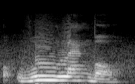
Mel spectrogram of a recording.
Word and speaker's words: Vu Lan Bồn: Đúng ra là Ulambana hay là Ulambồn, nhưng mà mình đọc trại ra thành Vu. Chữ Vu bây giờ là thế chữ Ô đó, Ulam thì mình đọc là Vu Lan Bồn.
